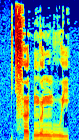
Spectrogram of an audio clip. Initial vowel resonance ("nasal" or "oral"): oral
